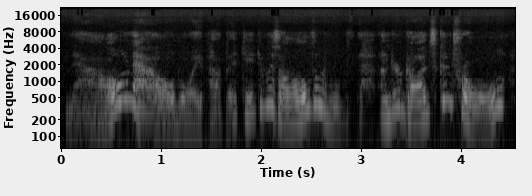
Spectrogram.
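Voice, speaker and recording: A woman voicing a kindly, patient old granny puppet who tells Bible stories to children in a halting, gently instructive way. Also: mid-range voice, sing-song, gravelly, breathy edge, pitched below the performer's own voice, heavily acted. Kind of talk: puppet-show storytelling for children.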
